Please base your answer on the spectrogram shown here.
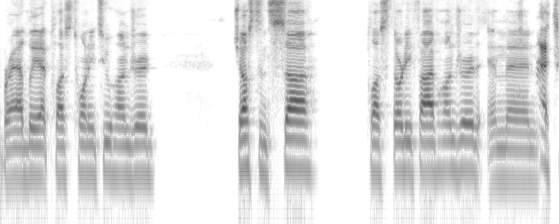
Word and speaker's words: Suh: I fully expected you to say Sue was 2,200 like the others, because it's Suh, baby. That's how you say it.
